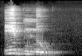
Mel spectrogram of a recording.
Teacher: We can notice this Hamza, it is being pronounced as E at the beginning of Ibnu.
